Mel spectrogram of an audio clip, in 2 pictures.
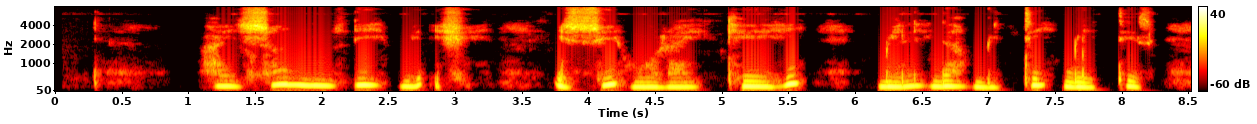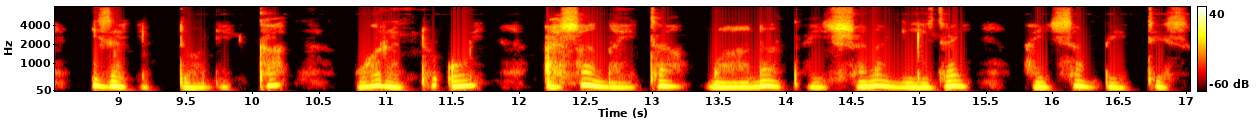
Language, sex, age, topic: Gamo, female, 25-35, government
